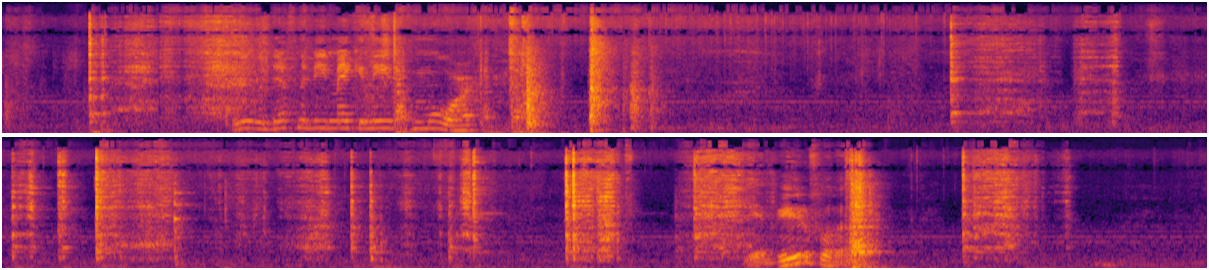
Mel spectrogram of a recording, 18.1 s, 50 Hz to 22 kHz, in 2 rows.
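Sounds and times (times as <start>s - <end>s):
utensils scraping and clinking dishes: 0.6s - 4.0s, 7.1s - 8.5s, 9.1s - 15.6s, 16.2s - 17.1s.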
